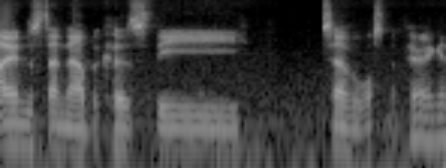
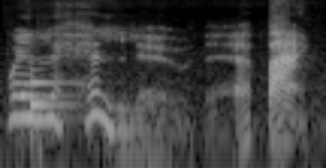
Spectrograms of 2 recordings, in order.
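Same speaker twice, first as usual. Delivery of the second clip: mock skeleton greeting; slower than usual. Skeleton greeting a respawned player, playfully menacing. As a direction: lure them sweetly, then pounce. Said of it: "what I'd do if I was a skeleton".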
